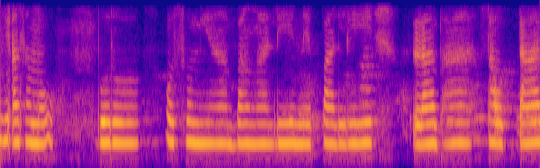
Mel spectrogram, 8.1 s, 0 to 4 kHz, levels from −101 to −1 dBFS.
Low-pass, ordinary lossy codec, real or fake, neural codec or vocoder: 3.6 kHz; none; real; none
